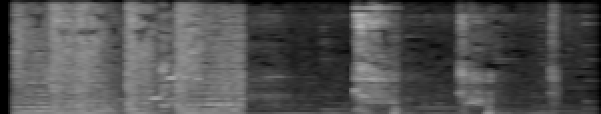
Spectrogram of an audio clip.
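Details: Acted persistent cough lasting more than two weeks, possibly tuberculosis: an adult gives a run of about three harsh coughs, then softer throat sounds, with faint background music.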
